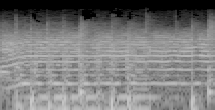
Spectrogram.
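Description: Heavy metal band recording: distorted electric guitars, bass and drums playing, with a held high note that slides up at the start and is sustained over steady drum hits.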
